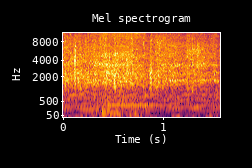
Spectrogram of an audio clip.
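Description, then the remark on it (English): An audience claps for themselves in a steady, dense wash of applause that holds an even loudness throughout, with a sustained low tone humming underneath. “Clap for you because you're willing to do the same thing.”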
